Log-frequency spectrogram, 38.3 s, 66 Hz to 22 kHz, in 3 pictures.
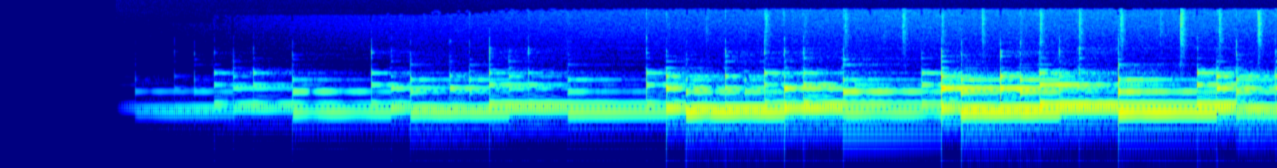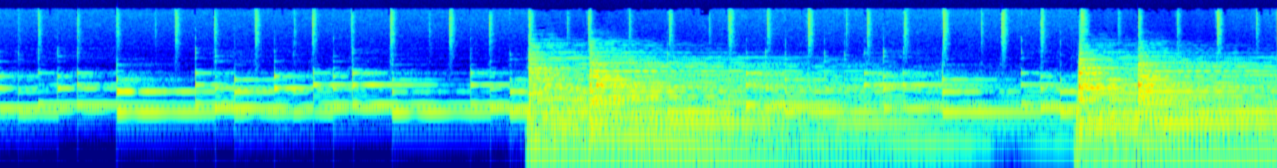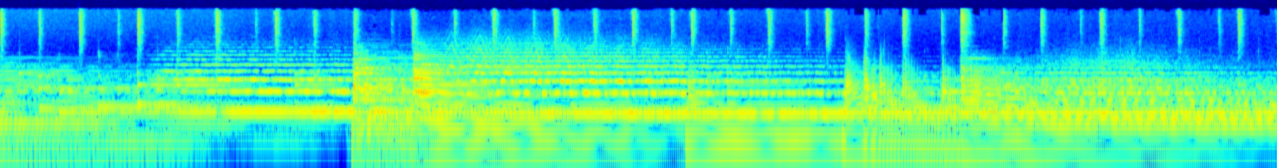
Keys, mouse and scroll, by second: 0.1 middle click, 0.3 shift+middle click, 0.3 scroll up 3, 0.6 middle click, 1.0 middle click, 1.7 middle click, 2.6 3, 2.9 click, 3.7 x, 5.3 middle click, 6.2 1, 6.7 click, 7.0 shift+click, 7.5 middle click, 8.3 shift+middle click, 8.7 click, 9.0 shift+click, 10.3 m, 11.4 middle click, 11.9 click, 12.2 shift+click, 13.0 m, 13.6 middle click, 14.4 scroll up 2, 15.0 click, 15.4 shift+click, 16.1 m, 16.7 middle click, 17.2 click, 17.5 shift+click, 18.3 m, 19.1 middle click, 19.5 middle click, 20.5 3, 20.8 click, 21.4 x, 22.7 middle click, 23.1 1, 23.6 click, 24.0 shift+click, 24.8 m, 25.4 middle click, 26.2 click, 26.5 shift+click, 27.2 click, 27.5 shift+click, 28.3 m, 28.9 middle click, 29.6 middle click, 30.4 click, 30.8 shift+click, 31.7 m, 32.4 middle click, 33.5-34.1 scroll up 2, 33.8 middle click, 34.8 click, 35.5 click, 36.2 shift+click, 36.3 shift+click, 37.0 m.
